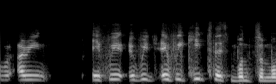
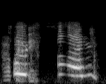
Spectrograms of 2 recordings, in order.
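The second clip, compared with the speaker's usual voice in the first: high, loud gushing fan voice; mock fangirl squeal; 6 dB louder, slower than usual. Co-host joins in as a Hiddleston fan, mock excited squeal. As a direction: squeal like a hammed-up star-struck fan.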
